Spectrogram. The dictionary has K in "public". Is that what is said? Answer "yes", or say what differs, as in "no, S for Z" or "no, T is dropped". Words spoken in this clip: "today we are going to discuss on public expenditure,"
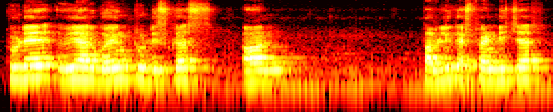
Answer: yes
